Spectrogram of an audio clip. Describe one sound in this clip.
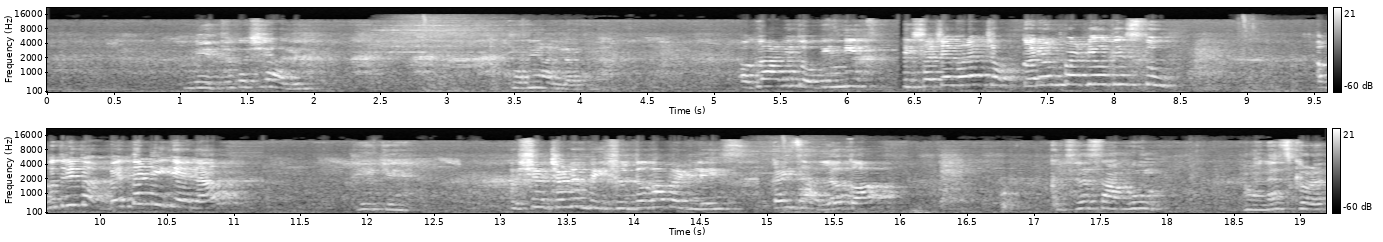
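A young woman answers weakly and upset, close by.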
